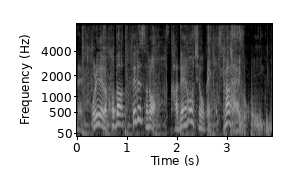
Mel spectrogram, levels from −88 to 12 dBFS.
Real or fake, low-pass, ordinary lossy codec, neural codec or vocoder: fake; none; none; codec, 16 kHz, 4.8 kbps, FACodec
